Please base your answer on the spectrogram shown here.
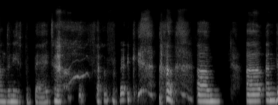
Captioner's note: woman chuckling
